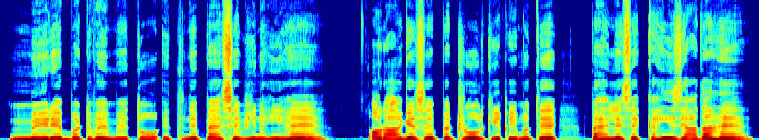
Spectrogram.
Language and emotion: Urdu, sad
